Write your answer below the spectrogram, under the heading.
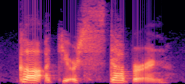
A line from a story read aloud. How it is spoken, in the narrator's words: Clint rasps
